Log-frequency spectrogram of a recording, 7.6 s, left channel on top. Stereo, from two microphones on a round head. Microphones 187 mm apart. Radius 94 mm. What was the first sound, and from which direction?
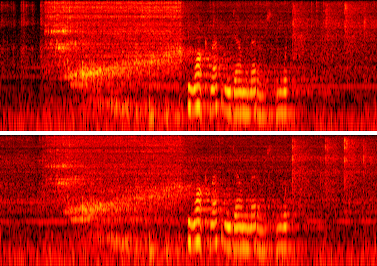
A running tap, 30° left (ahead or behind).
